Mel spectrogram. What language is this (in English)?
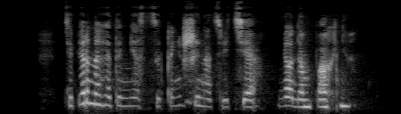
Belarusian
